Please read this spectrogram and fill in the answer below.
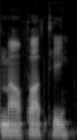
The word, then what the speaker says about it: malfatti: Or even just irregular shapes, which is called malfatti, if I'm pronouncing it correctly. – No, that's right, So, or which is translated to badly made pasta.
